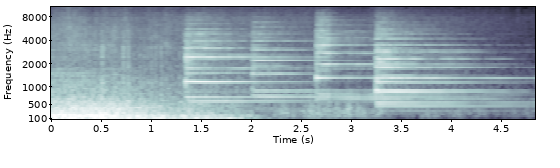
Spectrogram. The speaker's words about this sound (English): Not far from the giant trout is the town clock. It plays the Westminster chimes, the same sequence as London's Big Ben. You hear them all over Gore.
